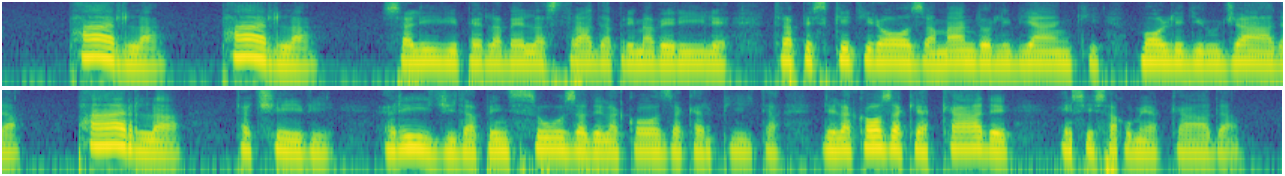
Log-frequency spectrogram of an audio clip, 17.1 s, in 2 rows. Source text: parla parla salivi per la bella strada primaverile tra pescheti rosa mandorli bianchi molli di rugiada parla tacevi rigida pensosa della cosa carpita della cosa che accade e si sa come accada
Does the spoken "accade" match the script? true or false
true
